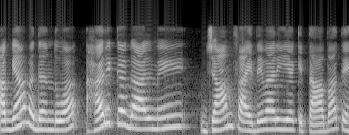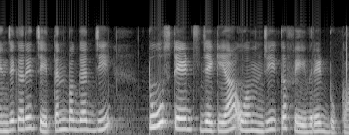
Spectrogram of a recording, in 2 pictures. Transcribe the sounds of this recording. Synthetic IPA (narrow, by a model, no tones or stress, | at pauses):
ɐɠjãʋɐd̪ʱə̃nd̪oaːɦɐɾɦɪkɠaːl̤mẽd͡ʑaːmfaːɪd̪eʋaːɾijakɪt̪aːbaːt̪ɐ̃ɦɪ̃ɲd͡ʑeːkɐɾet͡ɕeːt̪ənbɐɡət̪̚d͡ʑiː | ʈuːsʈeːʈsd͡ʑeːkiaːɦeʔʊɦmʊ̃ɦɪ̃ɲd͡ʑiɪkfeːʋɾɪʈ̚bʊkaː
